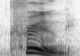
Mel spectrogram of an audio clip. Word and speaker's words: Krug: He says, for the record, my last name is pronounced Krug.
